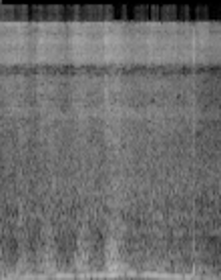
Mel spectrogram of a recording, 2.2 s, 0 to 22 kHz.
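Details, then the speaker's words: Mitsubishi Lancer Pizza 4G13 carbureted engine, just restarted after carb rebuild with new repair kit, before tuning: low, uneven idle sags and wavers; idle dropping, carb to be tuned with a vacuum gauge. Complaint is idle hunting with aircon on. "So mapapansin nyo mga boss, bababa na yung idle nya."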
